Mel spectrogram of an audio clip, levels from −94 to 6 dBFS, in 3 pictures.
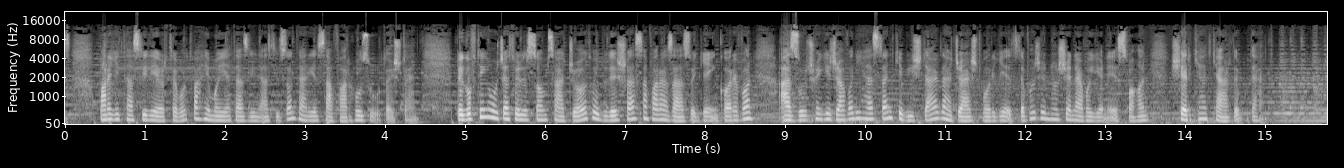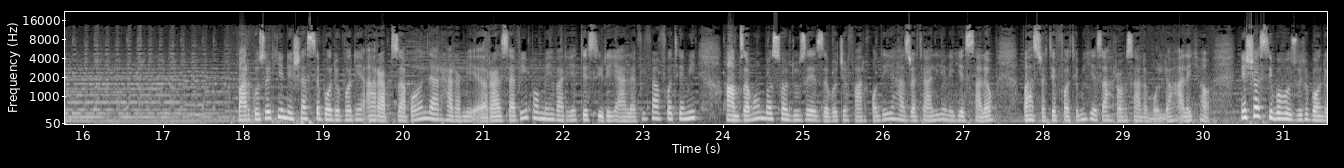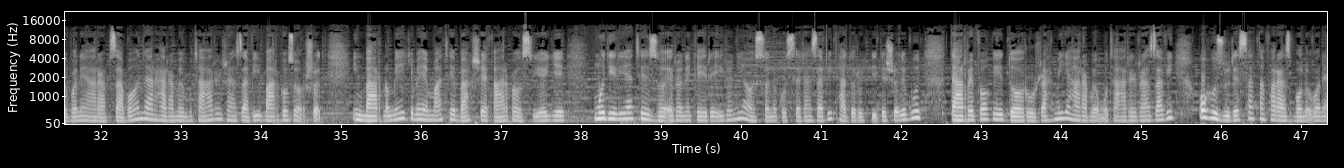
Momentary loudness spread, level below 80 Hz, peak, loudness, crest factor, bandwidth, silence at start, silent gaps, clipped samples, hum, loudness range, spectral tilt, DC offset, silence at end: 9 LU; -44 dBFS; 0 dBFS; -14 LUFS; 14 dB; 14 kHz; 0 s; none; under 0.1%; none; 3 LU; -4 dB/octave; under 0.1%; 0 s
